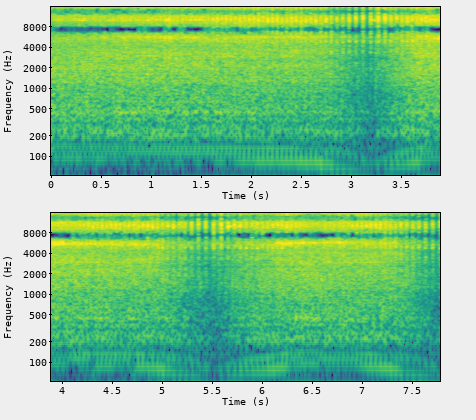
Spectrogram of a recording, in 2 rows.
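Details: 2009 Craftsman self-propelled 22-inch mower (model 917.376401), Briggs 6.75 engine, was leaking gas and wouldn't start, no air filter, started on carb spray before carb rebuild: loud ragged roar sagging twice, starving for fuel through a fouled carburettor.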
